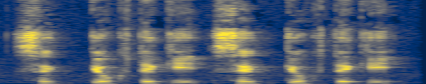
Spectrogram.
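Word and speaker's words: 積極的: 적극적, 발음은 색격떼기.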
